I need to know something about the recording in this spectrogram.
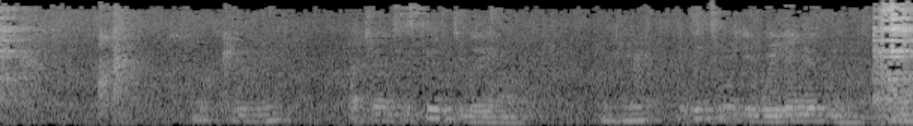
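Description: A wooden spoon scrapes and knocks in a pot.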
